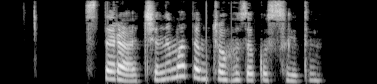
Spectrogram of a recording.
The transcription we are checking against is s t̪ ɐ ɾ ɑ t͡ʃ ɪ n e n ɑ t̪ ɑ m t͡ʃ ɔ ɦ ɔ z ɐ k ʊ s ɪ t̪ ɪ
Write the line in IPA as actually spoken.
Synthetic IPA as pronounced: s t̪ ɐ ɾ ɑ t͡ʃ ɪ n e m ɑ t̪ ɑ m t͡ʃ ɔ ɦ ɔ z ɐ k ʊ s ɪ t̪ ɪ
